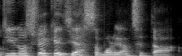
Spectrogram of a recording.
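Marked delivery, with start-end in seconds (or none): 0.0-0.7 high chat read. Retold or imitated. Streamer reading a viewer's question aloud, high and light.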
